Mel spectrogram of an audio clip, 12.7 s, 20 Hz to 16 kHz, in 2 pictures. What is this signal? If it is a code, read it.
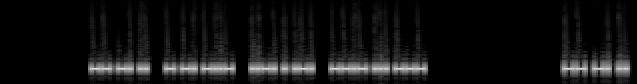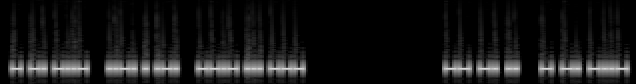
Morse code, heard as a keyed tone, about 36 wpm, 700 Hz. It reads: MNI TNX FER QSO MNI TNX FER QSO MNI TNX
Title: Speed-Racing Common QSO Phrases - 30wpm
